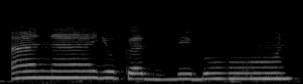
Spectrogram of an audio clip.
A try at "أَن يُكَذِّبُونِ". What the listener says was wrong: So we would skip the noon in that case. So it would be أن يكذبون.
